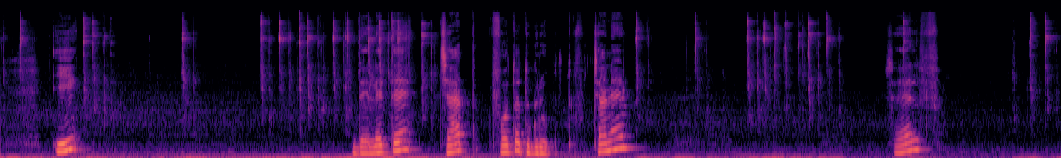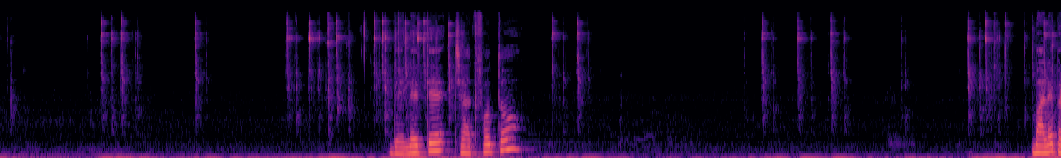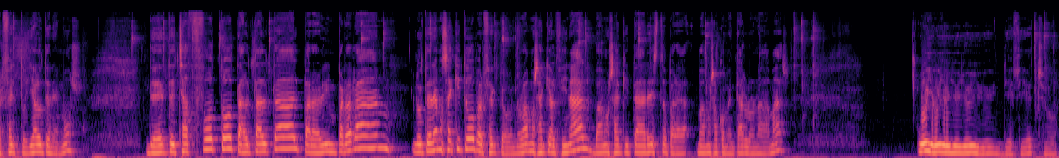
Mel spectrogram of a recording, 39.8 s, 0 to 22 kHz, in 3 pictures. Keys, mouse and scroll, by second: 0.0-5.4 typing, 7.9-11.7 typing, 13.0 typing, 14.4-19.0 typing, 20.1-20.4 typing, 22.7-23.6 typing, 25.1-29.2 typing, 30.8-34.4 typing, 35.2 Escape, 36.5-39.7 typing.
